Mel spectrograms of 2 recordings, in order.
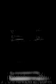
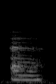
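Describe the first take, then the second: First: The vowel is a long ee sound. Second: The vowel is a short eh sound. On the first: "when it says its name, it's E" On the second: "the short sound says eh"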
